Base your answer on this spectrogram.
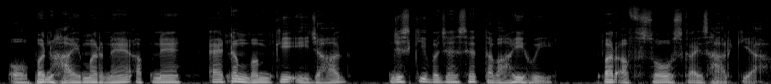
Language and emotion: Urdu, sad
